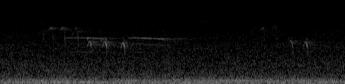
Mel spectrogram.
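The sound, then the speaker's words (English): Faint, high-pitched bird chirps and short whistles come in scattered bursts over a steady outdoor hum, birds singing in a Japanese garden, with no one talking. “So now listen to the birds as you sort of sing.”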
